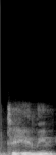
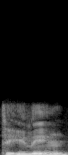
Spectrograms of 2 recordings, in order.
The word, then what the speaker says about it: Tehillim: Because you see, Rabbeinu took five psukim from Tehillim to prove that the 10 types of song can subdue the Pgam Abrit, and five psukim from Iyov and Mishle.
